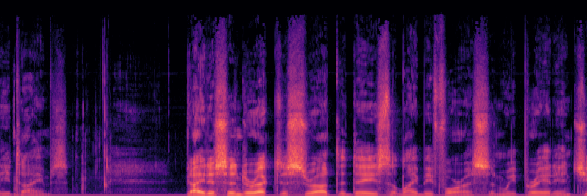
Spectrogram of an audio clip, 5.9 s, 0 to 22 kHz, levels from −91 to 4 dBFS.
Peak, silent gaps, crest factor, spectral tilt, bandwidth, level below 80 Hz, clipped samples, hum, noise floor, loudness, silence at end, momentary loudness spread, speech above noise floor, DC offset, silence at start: -4 dBFS; none; 24 dB; -1.5 dB/octave; over 20 kHz; -48 dBFS; under 0.1%; none; -48 dBFS; -23 LUFS; 0 s; 21 LU; 23 dB; under 0.1%; 0 s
